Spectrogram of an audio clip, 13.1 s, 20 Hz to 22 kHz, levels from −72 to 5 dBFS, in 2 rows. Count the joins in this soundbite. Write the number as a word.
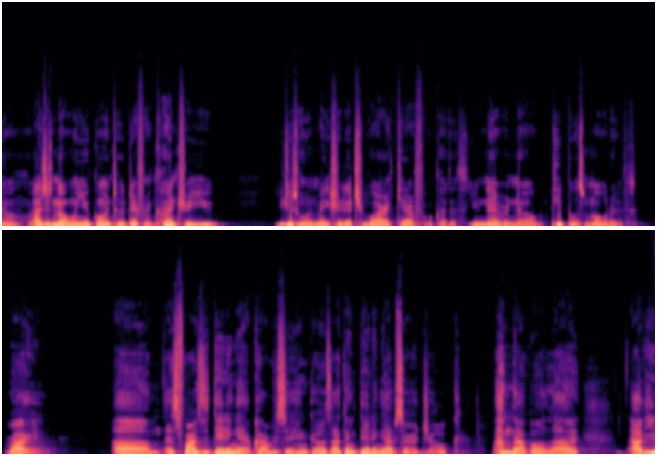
one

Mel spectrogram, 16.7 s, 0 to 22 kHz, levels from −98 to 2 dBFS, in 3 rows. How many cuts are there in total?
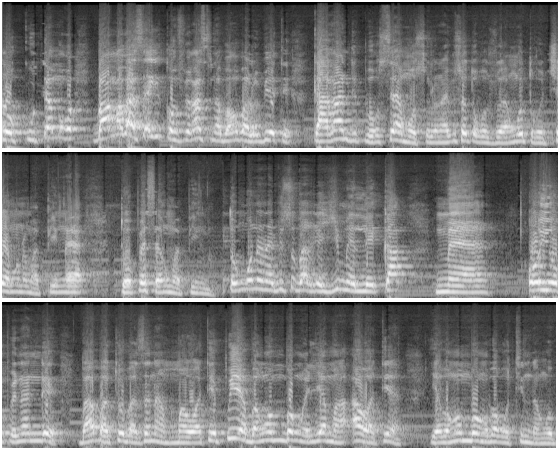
one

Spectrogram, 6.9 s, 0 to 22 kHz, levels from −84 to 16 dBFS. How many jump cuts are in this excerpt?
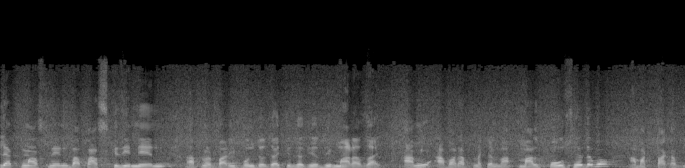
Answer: zero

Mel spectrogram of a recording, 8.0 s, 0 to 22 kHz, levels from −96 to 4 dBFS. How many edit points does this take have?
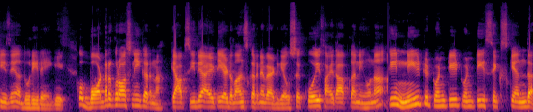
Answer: two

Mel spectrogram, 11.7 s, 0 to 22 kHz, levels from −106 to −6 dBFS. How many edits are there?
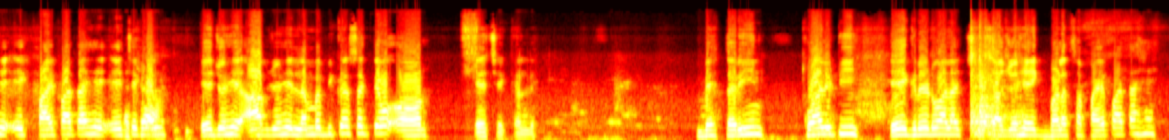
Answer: one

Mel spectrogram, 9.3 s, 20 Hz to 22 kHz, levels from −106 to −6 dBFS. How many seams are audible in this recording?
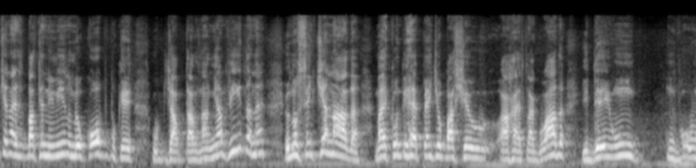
zero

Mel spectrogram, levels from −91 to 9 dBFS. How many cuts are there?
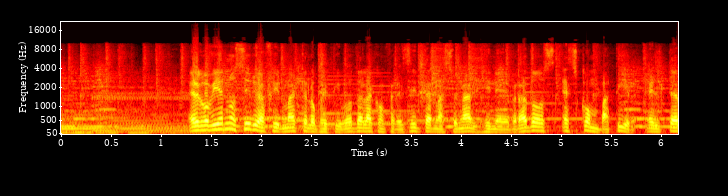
zero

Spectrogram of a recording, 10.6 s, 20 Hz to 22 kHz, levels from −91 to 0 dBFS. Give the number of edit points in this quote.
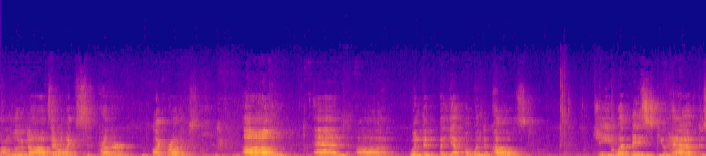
one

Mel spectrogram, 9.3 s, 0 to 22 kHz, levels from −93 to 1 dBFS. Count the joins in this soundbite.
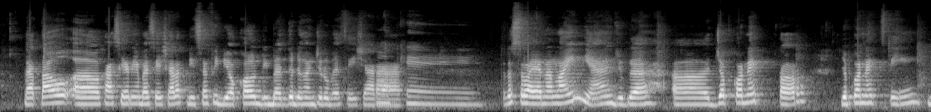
zero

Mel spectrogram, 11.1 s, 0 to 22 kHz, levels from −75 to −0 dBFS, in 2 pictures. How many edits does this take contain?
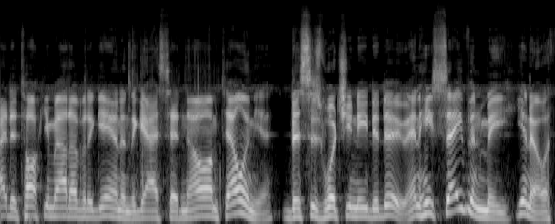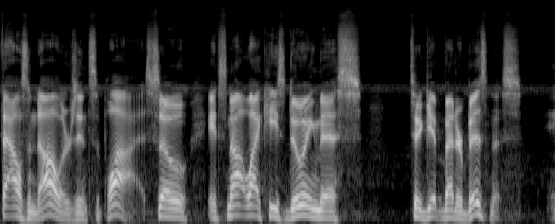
one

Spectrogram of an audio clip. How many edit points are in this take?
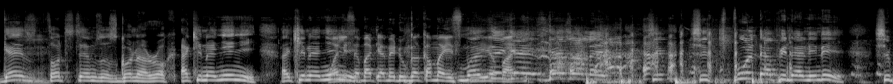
zero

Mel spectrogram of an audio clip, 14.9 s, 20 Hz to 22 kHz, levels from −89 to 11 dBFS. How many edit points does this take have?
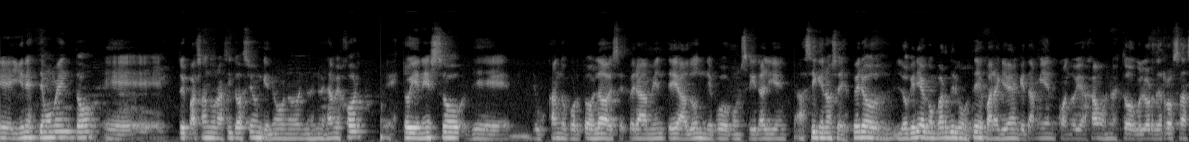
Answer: two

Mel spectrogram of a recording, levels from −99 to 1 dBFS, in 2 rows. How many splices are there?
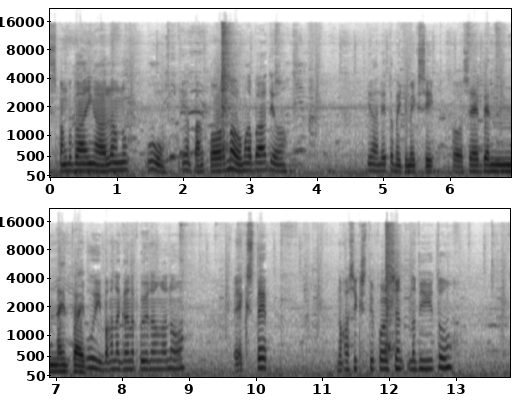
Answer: two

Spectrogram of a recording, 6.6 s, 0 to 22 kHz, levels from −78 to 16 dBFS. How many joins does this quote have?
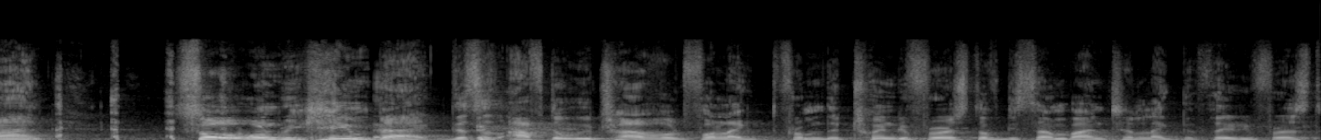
zero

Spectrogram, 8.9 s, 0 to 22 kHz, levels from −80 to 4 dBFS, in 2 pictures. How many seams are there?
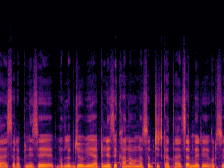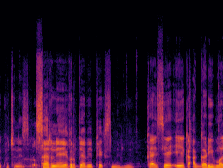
two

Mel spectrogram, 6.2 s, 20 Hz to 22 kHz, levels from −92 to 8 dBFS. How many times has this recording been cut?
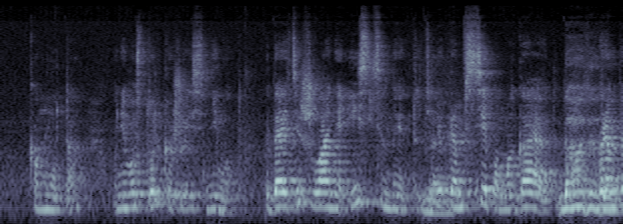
one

